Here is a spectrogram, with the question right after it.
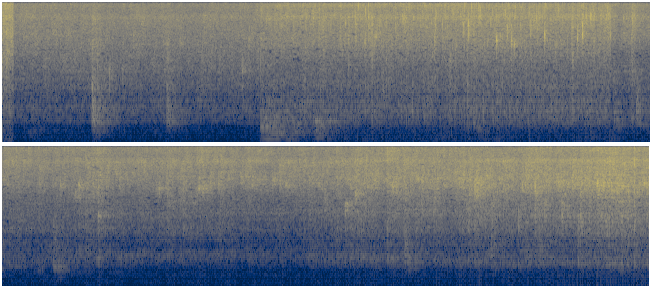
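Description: Fish frying in coconut oil, a steady dense sizzle with crackling pops running throughout, fairly close and continuous with no voices.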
